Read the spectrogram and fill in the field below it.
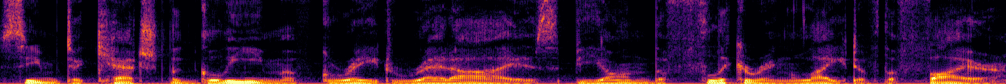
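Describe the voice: Someone does plain reading aloud with fairly even intonation.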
